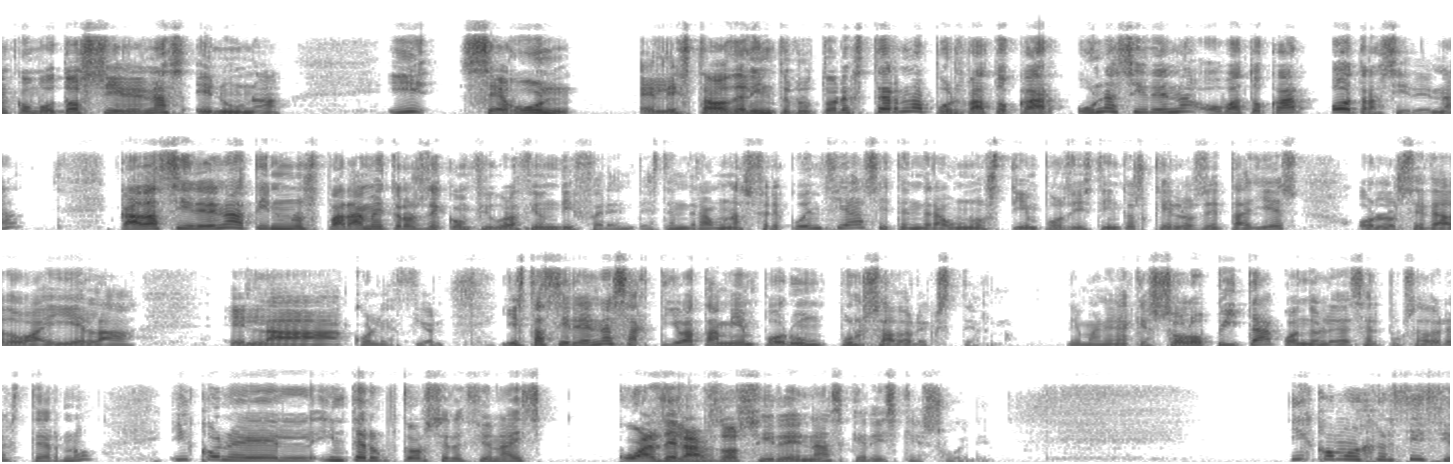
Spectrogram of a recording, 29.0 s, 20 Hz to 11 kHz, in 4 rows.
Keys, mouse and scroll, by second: 28.1-28.9 scroll down 4.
